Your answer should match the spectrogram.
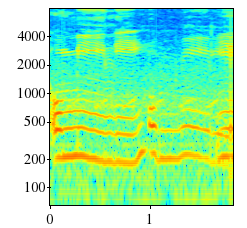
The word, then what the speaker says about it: Omeili: do you say um okay it's pronounced Oh me me me yeah and it's spelled om e i L I cuz it gets me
